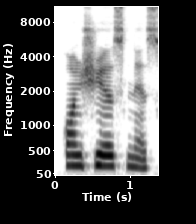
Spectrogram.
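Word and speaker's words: consciousness: शस और नेस, शश और नेस, कॉन्शियसनेस, कॉन्शियसनेस। इस स्पेलिंग को, इतनी बड़ी स्पेलिंग है, लेकिन तोड़ के पढ़ेंगे तो पढ़ना आ जाएगा।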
